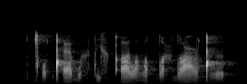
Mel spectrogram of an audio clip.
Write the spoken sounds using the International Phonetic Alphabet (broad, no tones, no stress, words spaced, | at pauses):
ǀʰɔǃʼæ bʌxtix qʼʌ ləðˤʊt dˤixdˤʌ ʕʊɡ͡ǃə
